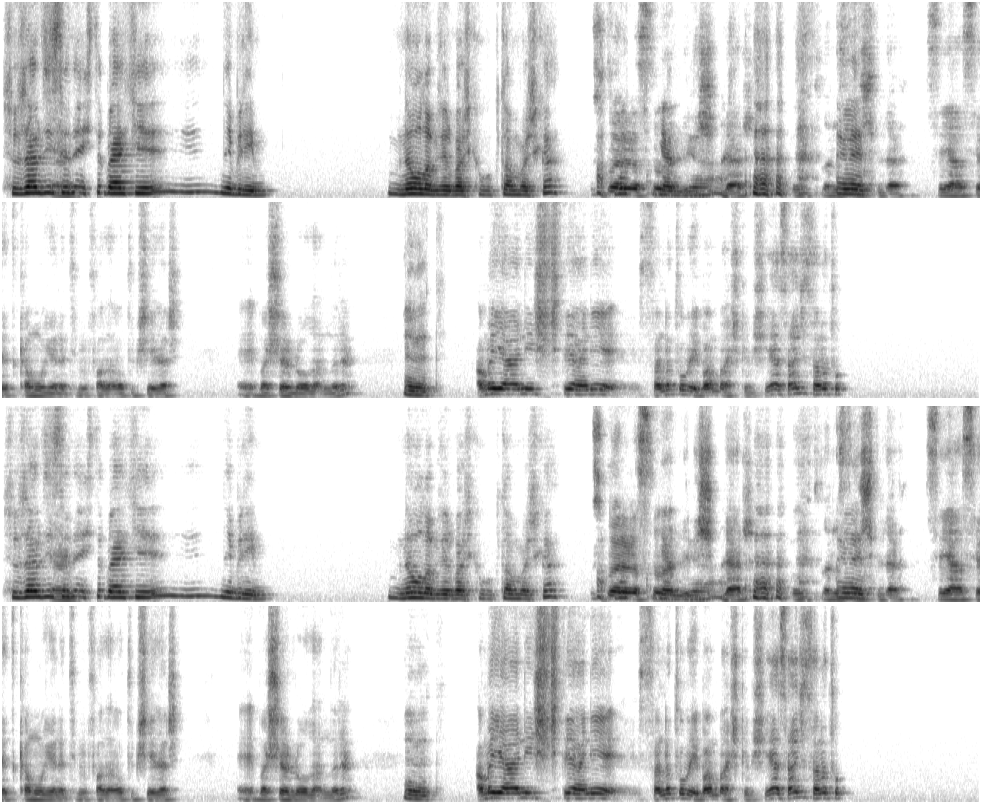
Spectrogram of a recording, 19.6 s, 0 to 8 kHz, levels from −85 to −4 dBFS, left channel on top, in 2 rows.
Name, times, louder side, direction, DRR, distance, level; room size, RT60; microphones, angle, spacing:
voice 1, 0.0-2.7 3.9-5.6 5.9-6.3 6.6-7.2 7.5-7.7 8.0-8.1 8.3-8.7 13.8-14.1, left 3 dB, 45° left, 0.4 m, -20 dB
voice 2, 5.9-7.6 7.9-9.0 9.3-11.5 12.1-13.3 14.5-18.1, right 1 dB, 40° right, 0.7 m, -24 dB
3.4 x 3.0 x 3.1 m
head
